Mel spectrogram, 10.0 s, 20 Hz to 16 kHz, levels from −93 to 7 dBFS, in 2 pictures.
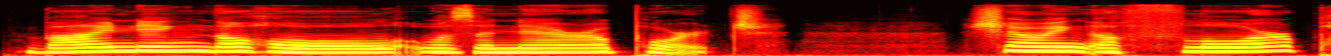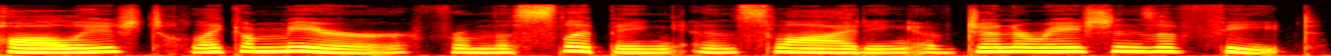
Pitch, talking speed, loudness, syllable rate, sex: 230 Hz, 140 wpm, -16 LUFS, 3.9 syllables/s, female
